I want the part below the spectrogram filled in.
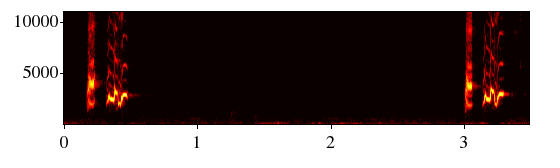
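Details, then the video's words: Sooty-headed bulbul phrase meant for training caged birds: a sharp high note followed by a quick warbling whistle, given twice about three seconds apart in a quiet setting. "Masteran burung kutilang di tempat raja kutilang. Suara keras fulll alam"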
